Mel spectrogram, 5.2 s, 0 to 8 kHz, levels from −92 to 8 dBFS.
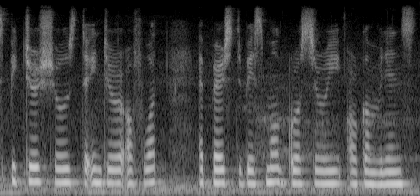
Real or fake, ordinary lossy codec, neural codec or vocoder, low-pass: real; none; none; 7.2 kHz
